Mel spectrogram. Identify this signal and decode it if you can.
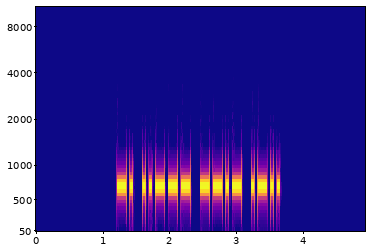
Morse code, heard as a keyed tone, about 25 wpm, 700 Hz. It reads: N2QL
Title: USA Call Signs - 4 Characters - 3x Character Spacing - 25wpm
